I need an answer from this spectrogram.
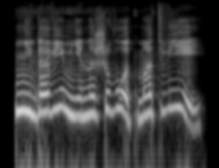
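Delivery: getting angry. Pressed against a wall by Matvey, the narrator pushes him away: getting angry. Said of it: "уже злюсь".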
